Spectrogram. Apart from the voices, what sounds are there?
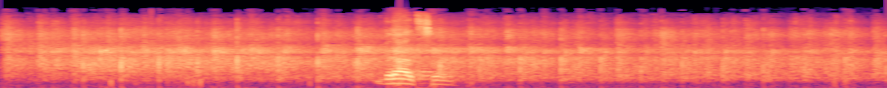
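audience applause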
